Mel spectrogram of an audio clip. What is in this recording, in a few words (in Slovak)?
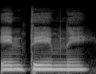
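"intímny", Slovak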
